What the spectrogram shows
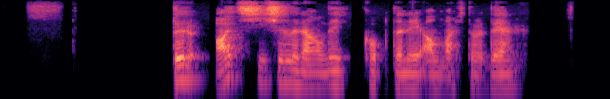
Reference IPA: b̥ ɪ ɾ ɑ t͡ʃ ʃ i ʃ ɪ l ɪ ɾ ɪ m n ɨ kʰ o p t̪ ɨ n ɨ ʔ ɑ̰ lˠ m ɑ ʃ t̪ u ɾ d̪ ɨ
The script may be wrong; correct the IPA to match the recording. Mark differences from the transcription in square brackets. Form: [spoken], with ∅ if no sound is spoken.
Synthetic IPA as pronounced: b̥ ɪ ɾ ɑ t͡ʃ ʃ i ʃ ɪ l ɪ ɾ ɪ [ŋ] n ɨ kʰ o p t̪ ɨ n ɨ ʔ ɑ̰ lˠ m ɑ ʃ t̪ u ɾ d̪ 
